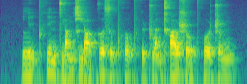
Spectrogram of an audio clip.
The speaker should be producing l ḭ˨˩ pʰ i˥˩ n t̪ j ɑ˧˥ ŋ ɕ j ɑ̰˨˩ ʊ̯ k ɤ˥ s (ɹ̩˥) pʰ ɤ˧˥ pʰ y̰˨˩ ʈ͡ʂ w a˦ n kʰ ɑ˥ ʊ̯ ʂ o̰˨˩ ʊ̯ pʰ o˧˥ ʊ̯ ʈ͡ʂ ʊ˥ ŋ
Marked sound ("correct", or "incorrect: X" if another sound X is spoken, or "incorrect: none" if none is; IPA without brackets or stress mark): incorrect: ɹ̩˨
